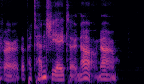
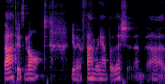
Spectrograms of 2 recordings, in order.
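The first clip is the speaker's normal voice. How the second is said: ordinary talk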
